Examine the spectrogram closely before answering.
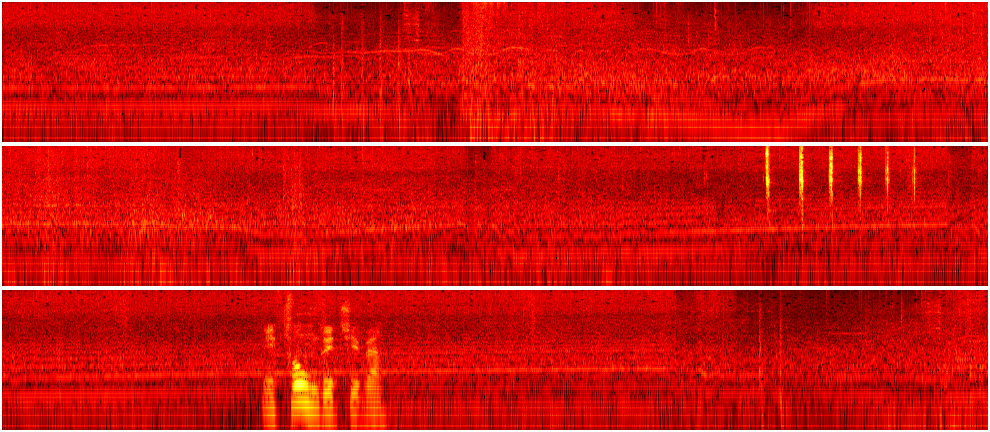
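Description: A racing car engine roars, dropping low through a slow drifting turn and then revving up again as it speeds along.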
